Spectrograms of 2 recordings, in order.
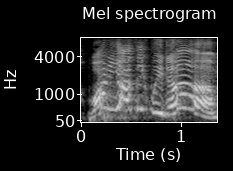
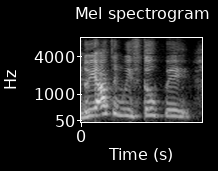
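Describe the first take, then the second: First: High, slow, disbelieving; incredulous. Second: High, quicker disbelief; incredulous. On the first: Asking viewers if they think we are dumb, high and slow. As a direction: stretch it out in disbelief. Repeated rhetorical question. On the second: Repeating the question to viewers, high and incredulous. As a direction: toss it off in disbelief. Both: Real, not acted.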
